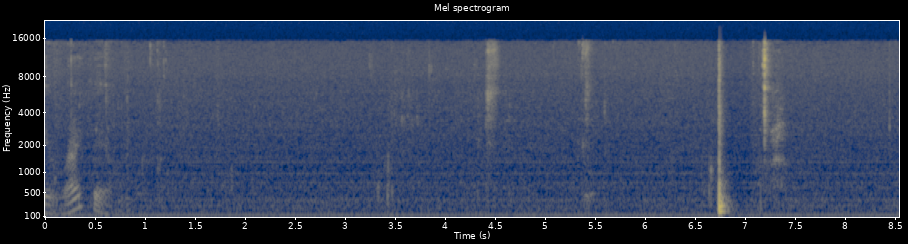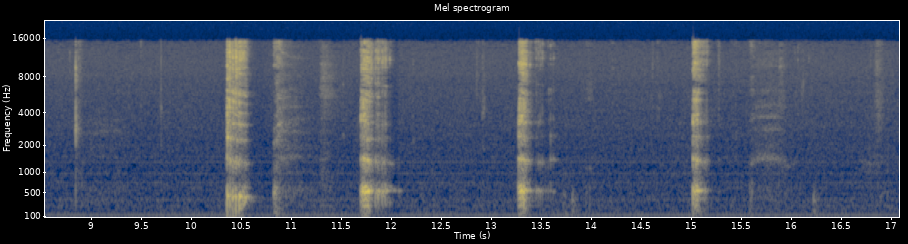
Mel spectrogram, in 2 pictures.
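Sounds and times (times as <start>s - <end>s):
woman burping: 10.4s - 11.0s, 11.7s - 12.1s, 13.3s - 13.6s.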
